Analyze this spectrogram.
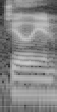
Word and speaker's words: Gillian: Even before this podcast, I had to relook up like Gillian Flynn because it's spelled with a G, so I always want to say Gillian.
